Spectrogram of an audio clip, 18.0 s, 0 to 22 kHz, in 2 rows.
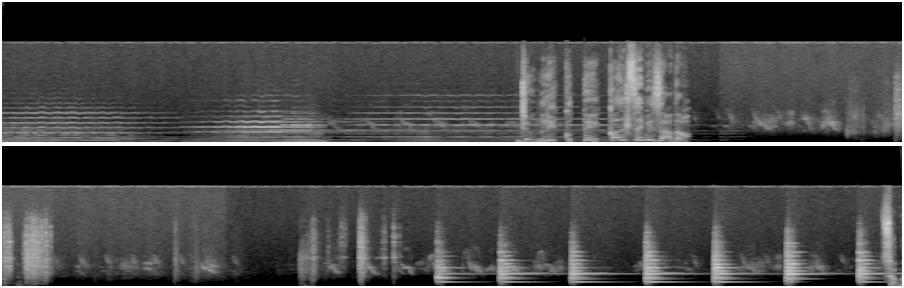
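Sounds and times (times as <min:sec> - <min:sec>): dry knocks: 0:12.0 - 0:18.0
metal pan clanging: 0:13.4 - 0:18.0.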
